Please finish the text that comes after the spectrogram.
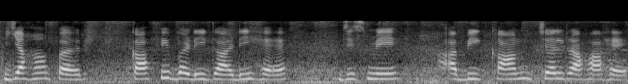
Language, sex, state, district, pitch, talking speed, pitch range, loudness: Hindi, female, Haryana, Jhajjar, 250 Hz, 115 wpm, 240-265 Hz, -17 LUFS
